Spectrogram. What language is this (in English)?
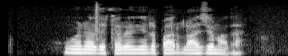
Pashto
